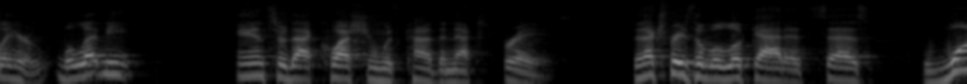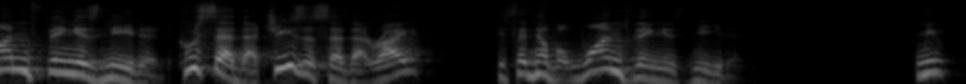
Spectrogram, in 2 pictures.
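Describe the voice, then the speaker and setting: A woman's voice: mid-range voice, dark tone. A woman pastor giving a conversational sermon, asking her listeners questions and acting out quoted voices. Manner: conversational, asks the audience questions.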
